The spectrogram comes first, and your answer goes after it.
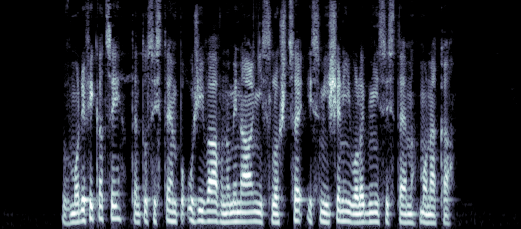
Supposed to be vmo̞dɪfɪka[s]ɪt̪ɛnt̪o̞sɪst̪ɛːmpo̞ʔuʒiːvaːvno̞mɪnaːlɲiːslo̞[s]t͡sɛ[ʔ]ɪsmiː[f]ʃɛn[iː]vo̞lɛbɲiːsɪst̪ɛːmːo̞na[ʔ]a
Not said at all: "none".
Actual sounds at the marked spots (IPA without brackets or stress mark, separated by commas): t͡s, ʃ, ʔ, none, iː, k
